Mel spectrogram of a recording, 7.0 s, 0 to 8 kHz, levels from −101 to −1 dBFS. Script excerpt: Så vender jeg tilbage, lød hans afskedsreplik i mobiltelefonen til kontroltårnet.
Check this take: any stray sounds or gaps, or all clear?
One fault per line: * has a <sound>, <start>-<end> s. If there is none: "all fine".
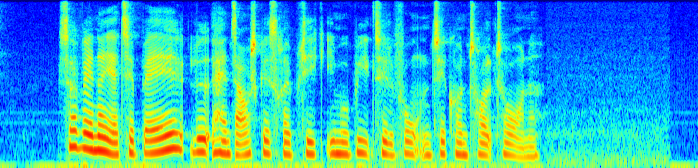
all fine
